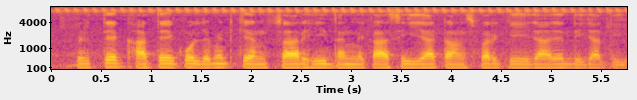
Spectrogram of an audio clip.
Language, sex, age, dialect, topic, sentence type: Hindi, male, 18-24, Kanauji Braj Bhasha, banking, statement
